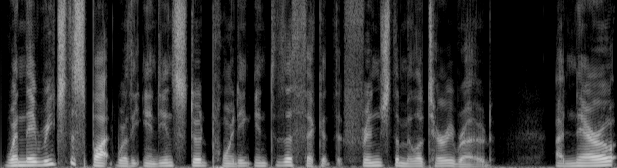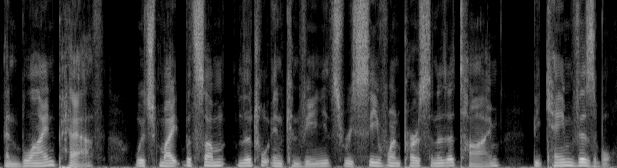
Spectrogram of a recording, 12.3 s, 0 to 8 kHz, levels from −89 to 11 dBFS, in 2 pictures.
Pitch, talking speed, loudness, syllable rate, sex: 120 Hz, 180 wpm, -20 LUFS, 5.6 syllables/s, male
